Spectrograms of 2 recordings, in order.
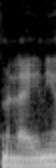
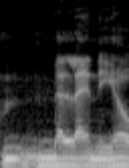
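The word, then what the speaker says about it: Malenia: So it is pronounced Melania, not Melania or Melania.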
